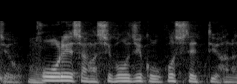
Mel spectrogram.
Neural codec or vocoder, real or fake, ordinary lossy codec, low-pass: codec, 16 kHz, 8 kbps, FunCodec, trained on LibriTTS, 25 frames a second; fake; none; none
